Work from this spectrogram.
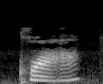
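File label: "垮", Mandarin Chinese; chinese flashcards; hsk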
